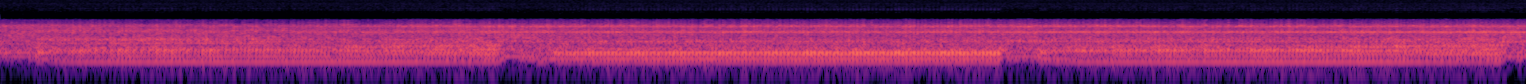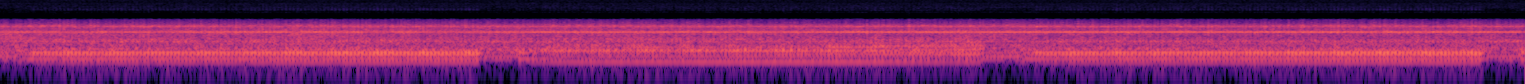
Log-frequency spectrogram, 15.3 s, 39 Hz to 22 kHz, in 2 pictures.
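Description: Hobby 3D printer laying down the interface layer of a raft: its stepper motors give off steady whining tones that switch between two pitches every two and a half seconds or so, each switch marking the head reversing at the end of a line.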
